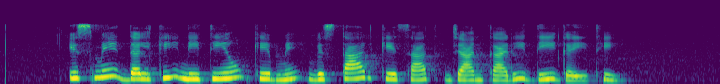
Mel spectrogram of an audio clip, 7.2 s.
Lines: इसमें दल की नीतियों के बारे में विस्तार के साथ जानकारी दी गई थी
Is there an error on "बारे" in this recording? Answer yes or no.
yes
